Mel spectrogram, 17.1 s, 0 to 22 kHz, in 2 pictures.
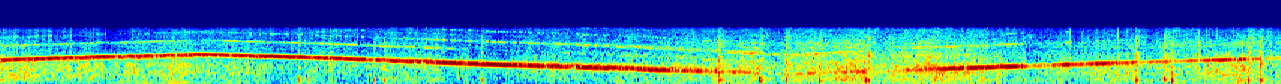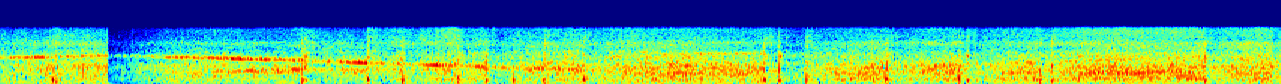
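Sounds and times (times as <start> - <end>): wailing siren: 0.0 - 17.0.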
